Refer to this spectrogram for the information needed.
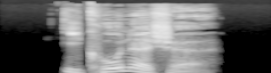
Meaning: inflection of ikonisch: 1. strong/mixed nominative/accusative feminine singular 2. strong nominative/accusative plural 3. weak nominative all-gender singular
- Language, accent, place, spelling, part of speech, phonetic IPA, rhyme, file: German, Germany, Berlin, ikonische, adjective, [iˈkoːnɪʃə], -oːnɪʃə, De-ikonische.ogg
